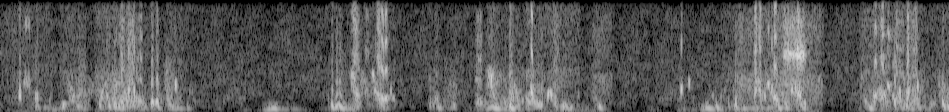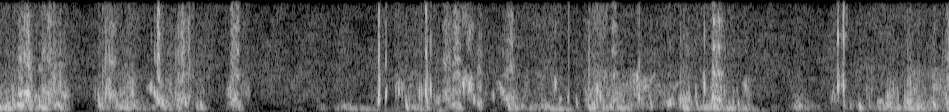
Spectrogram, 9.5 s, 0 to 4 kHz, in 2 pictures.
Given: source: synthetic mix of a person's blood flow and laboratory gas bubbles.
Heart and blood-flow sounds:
Doppler ultrasound of blood flow; precordium
0.06-0.99 s: bubbles
1.61-2.00 s: bubbles
2.12-2.30 s: bubbles
2.37-2.90 s: bubbles
2.95-3.07 s: bubbles
3.37-3.49 s: bubbles
3.52-4.12 s: bubbles
4.29-5.12 s: bubbles
5.21-5.82 s: bubbles
5.87-6.00 s: bubbles
6.60-8.52 s: bubbles
8.88-9.50 s: bubbles
From the record:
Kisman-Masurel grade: 444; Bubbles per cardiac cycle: continuous sound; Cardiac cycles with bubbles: 100%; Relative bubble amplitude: maximal (0.775 to 0.999); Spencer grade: 4 (maximum detectable bubble signal sounding continuously throughout systole and diastole of every cardiac period, and overriding the amplitude of the normal cardiac signals); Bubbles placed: anywhere in the cardiac cycle

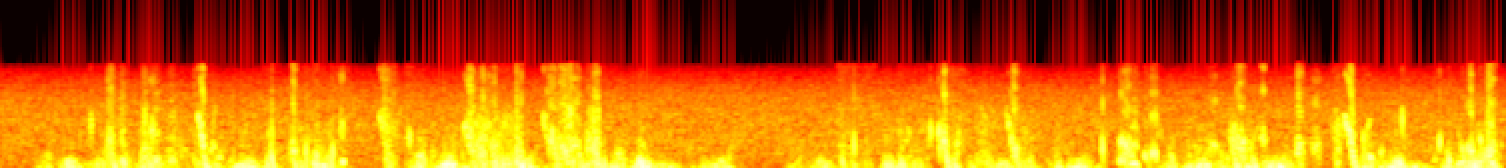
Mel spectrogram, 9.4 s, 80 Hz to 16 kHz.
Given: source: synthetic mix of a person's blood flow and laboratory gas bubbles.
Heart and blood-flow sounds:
Doppler ultrasound of blood flow; precordium
0.00-0.02 s: bubbles
0.54-0.82 s: bubbles
0.87-1.36 s: bubbles
1.64-1.76 s: bubbles
1.79-2.19 s: bubbles
2.35-2.69 s: bubbles
2.88-3.32 s: bubbles
3.38-3.90 s: bubbles
5.22-5.48 s: bubbles
5.51-6.47 s: bubbles
6.86-6.93 s: bubbles
6.97-7.26 s: bubbles
7.40-7.92 s: bubbles
8.02-8.27 s: bubbles
8.32-8.59 s: bubbles
8.74-8.81 s: bubbles
8.96-9.40 s: bubbles
From the record:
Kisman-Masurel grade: 332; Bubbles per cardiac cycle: rolling drumbeat, 9 or more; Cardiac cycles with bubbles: 50 to 99%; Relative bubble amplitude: moderate (0.250 to 0.450); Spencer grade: 3 (all of the cardiac periods contain showers or single bubble signals, but not dominating or overriding the cardiac motion signals); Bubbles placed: only in the low amplitude regions of the cardiac cycle

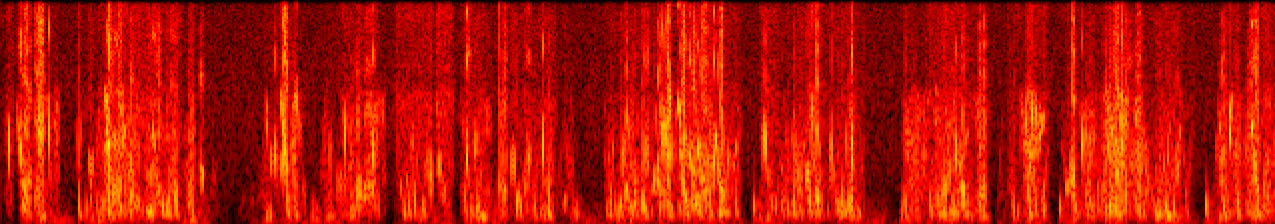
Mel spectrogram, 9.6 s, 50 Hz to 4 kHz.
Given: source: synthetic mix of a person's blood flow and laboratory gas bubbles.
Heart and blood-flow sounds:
Doppler ultrasound of blood flow; precordium
0.00-0.45 s: bubbles
0.56-1.54 s: bubbles
1.96-2.31 s: bubbles
2.42-2.90 s: bubbles
2.96-3.40 s: bubbles
3.44-3.69 s: bubbles
3.74-4.17 s: bubbles
4.21-4.28 s: bubbles
4.52-5.55 s: bubbles
5.68-6.46 s: bubbles
6.75-7.42 s: bubbles
7.54-7.85 s: bubbles
7.94-8.95 s: bubbles
9.11-9.57 s: bubbles
From the record:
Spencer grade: 4 (maximum detectable bubble signal sounding continuously throughout systole and diastole of every cardiac period, and overriding the amplitude of the normal cardiac signals); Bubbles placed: anywhere in the cardiac cycle

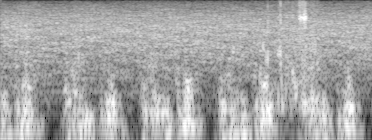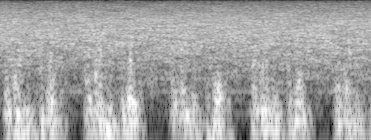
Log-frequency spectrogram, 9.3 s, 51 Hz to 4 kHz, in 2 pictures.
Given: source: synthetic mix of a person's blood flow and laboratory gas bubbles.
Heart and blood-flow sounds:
Doppler ultrasound of blood flow; precordium
3.21-3.38 s: bubbles
3.44-3.99 s: bubbles
From the record:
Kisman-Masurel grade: 211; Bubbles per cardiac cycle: several, 3 to 8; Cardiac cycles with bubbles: 1 to 10%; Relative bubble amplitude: barely perceptible (0.100 to 0.250); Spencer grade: 1 (occasional bubble signal discernible with the cardiac motion signal, with majority of cardiac periods free of bubbles); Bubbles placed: anywhere in the cardiac cycle

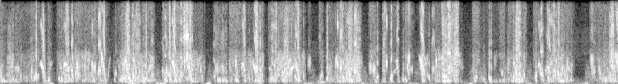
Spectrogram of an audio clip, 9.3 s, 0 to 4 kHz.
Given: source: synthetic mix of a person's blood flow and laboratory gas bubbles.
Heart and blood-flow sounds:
Doppler ultrasound of blood flow; subclavian vein
0.00-0.78 s: bubbles
0.85-1.65 s: bubbles
1.68-2.33 s: bubbles
2.42-3.06 s: bubbles
3.18-3.98 s: bubbles
4.03-4.68 s: bubbles
4.77-5.45 s: bubbles
5.52-6.21 s: bubbles
6.26-6.94 s: bubbles
7.07-7.94 s: bubbles
7.99-8.61 s: bubbles
8.83-9.28 s: bubbles
From the record:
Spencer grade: 4 (maximum detectable bubble signal sounding continuously throughout systole and diastole of every cardiac period, and overriding the amplitude of the normal cardiac signals); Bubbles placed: anywhere in the cardiac cycle

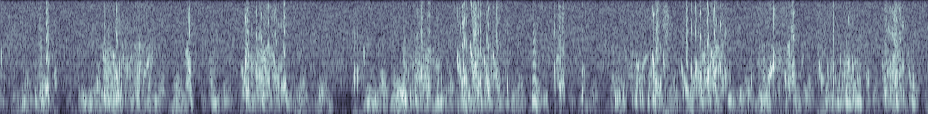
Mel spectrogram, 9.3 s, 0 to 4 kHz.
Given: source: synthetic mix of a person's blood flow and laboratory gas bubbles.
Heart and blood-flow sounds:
Doppler ultrasound of blood flow; precordium
0.00-0.06 s: bubbles
0.31-0.58 s: bubbles
0.77-0.87 s: bubbles
0.99-1.55 s: bubbles
1.83-1.97 s: bubbles
2.07-2.19 s: bubbles
2.38-2.92 s: bubbles
3.51-3.77 s: bubbles
3.99-4.46 s: bubbles
4.54-5.11 s: bubbles
5.28-5.42 s: bubbles
5.50-5.67 s: bubbles
5.78-5.86 s: bubbles
6.09-6.71 s: bubbles
6.78-7.37 s: bubbles
7.49-8.05 s: bubbles
8.16-8.71 s: bubbles
8.80-9.19 s: bubbles
From the record:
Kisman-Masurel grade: 243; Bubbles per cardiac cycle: several, 3 to 8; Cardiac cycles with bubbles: 100%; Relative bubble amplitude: loud (0.450 to 0.775); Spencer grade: 3 (all of the cardiac periods contain showers or single bubble signals, but not dominating or overriding the cardiac motion signals); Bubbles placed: anywhere in the cardiac cycle

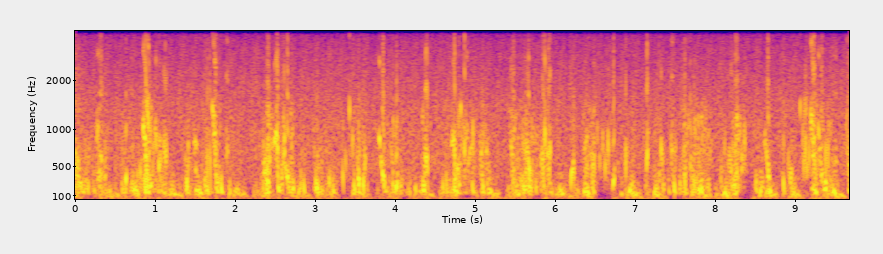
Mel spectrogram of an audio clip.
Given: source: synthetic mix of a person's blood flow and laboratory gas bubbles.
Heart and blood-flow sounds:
Doppler ultrasound of blood flow; precordium
0.00-0.41 s: bubbles
0.56-1.17 s: bubbles
1.33-1.93 s: bubbles
2.31-2.74 s: bubbles
2.78-2.90 s: bubbles
2.96-3.28 s: bubbles
3.31-3.66 s: bubbles
3.77-4.21 s: bubbles
4.31-4.45 s: bubbles
4.56-5.22 s: bubbles
5.41-5.98 s: bubbles
6.17-6.27 s: bubbles
6.33-6.78 s: bubbles
6.85-7.01 s: bubbles
7.12-7.21 s: bubbles
7.27-7.97 s: bubbles
8.04-8.39 s: bubbles
8.48-8.73 s: bubbles
8.82-8.99 s: bubbles
9.03-9.55 s: bubbles
9.62-9.68 s: bubbles
From the record:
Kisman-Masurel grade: 333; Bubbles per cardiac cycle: rolling drumbeat, 9 or more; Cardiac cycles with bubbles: 50 to 99%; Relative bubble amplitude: loud (0.450 to 0.775); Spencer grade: 3 (all of the cardiac periods contain showers or single bubble signals, but not dominating or overriding the cardiac motion signals); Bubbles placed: anywhere in the cardiac cycle

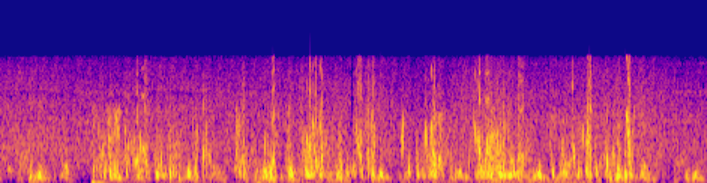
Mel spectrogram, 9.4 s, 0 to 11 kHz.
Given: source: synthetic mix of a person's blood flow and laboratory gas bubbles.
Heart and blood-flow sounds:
Doppler ultrasound of blood flow; precordium
1.22-2.00 s: bubbles
2.05-2.45 s: bubbles
2.55-2.83 s: bubbles
3.12-3.32 s: bubbles
3.50-3.71 s: bubbles
4.01-4.45 s: bubbles
4.50-5.02 s: bubbles
5.33-5.49 s: bubbles
5.54-5.96 s: bubbles
6.22-7.05 s: bubbles
7.32-8.00 s: bubbles
8.05-8.48 s: bubbles
From the record:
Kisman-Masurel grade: 332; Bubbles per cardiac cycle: rolling drumbeat, 9 or more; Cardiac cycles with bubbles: 50 to 99%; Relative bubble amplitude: moderate (0.250 to 0.450); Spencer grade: 3 (all of the cardiac periods contain showers or single bubble signals, but not dominating or overriding the cardiac motion signals); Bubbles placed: only in the low amplitude regions of the cardiac cycle

